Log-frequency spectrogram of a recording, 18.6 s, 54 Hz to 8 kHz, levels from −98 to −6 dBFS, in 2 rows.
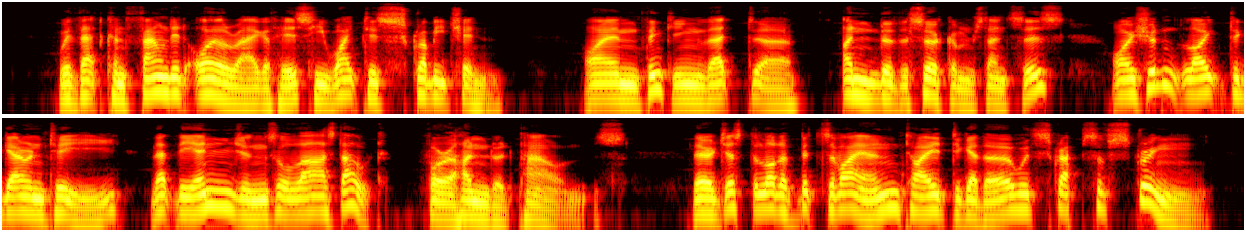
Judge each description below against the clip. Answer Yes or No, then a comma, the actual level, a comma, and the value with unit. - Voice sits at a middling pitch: No, low, 115 Hz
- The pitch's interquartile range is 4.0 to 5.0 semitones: Yes, average, 4.4 semitones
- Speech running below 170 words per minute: Yes, average, 155 wpm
